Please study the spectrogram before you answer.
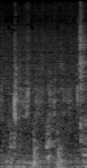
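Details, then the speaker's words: Sleeping pet dog on a sofa makes quiet snorting, grunting sounds with faint squeaks; owner thinks she is having a nightmare; snoring. "Y'all hear my dog over there? She apparently is having a nightmare. And she was snoring pretty good."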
